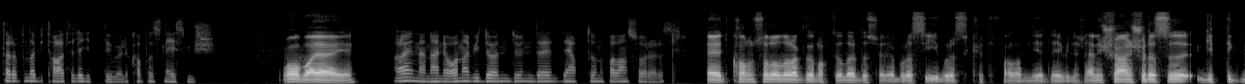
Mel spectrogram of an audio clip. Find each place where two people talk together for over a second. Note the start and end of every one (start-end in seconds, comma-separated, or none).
none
